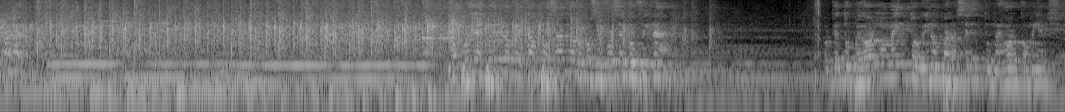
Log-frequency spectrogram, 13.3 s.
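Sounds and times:
audience applause: 0:00.0 - 0:09.0
sustained low musical tones: 0:00.0 - 0:13.3
speech: 0:10.8 - 0:13.3.

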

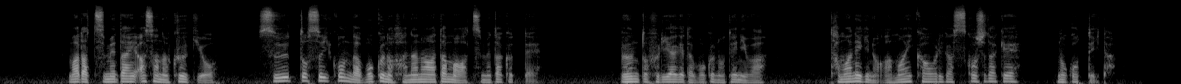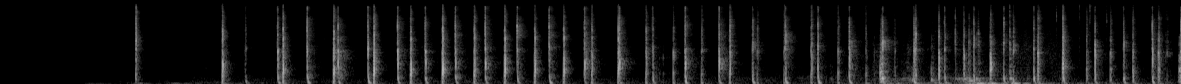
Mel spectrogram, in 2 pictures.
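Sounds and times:
speech: 0:00.7 - 0:05.5, 0:06.2 - 0:11.2
pair of hands clapping in a standing ovation: 0:13.2 - 0:23.6.

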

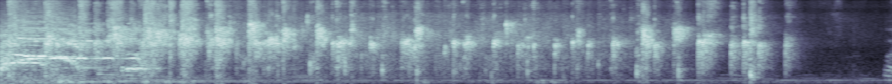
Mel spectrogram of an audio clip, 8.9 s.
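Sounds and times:
cheers and voices: 0:00.0 - 0:01.6
audience applause: 0:00.0 - 0:08.0.

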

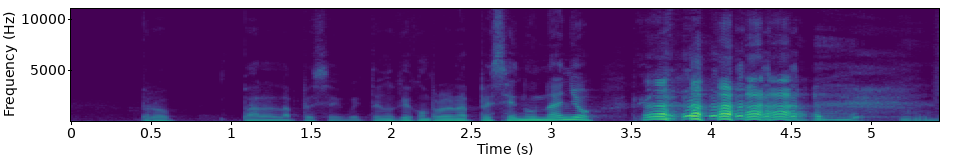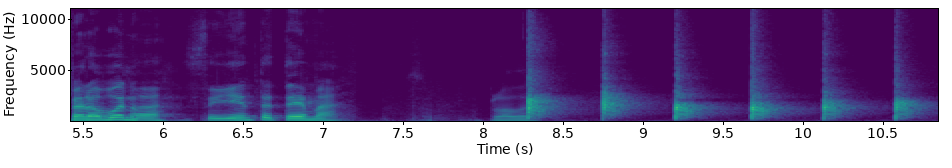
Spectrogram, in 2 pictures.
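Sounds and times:
speech: 0:00.4 - 0:07.2, 0:08.0 - 0:08.4
laughter: 0:03.6 - 0:05.8
hand clapping: 0:08.2 - 0:10.8.

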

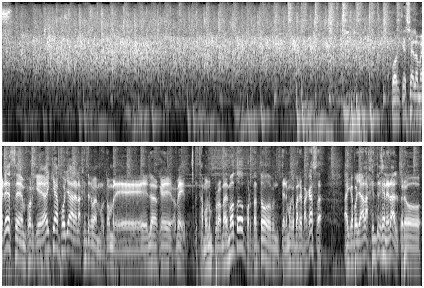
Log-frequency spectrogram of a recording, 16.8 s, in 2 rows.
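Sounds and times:
applause: 0:00.0 - 0:09.9
speech: 0:07.8 - 0:16.7.

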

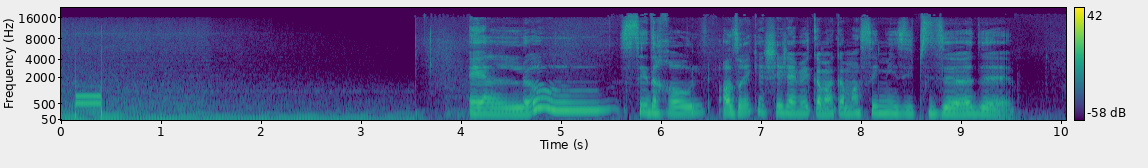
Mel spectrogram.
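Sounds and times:
beep: 0:00.1 - 0:00.4
speech: 0:04.1 - 0:09.6.

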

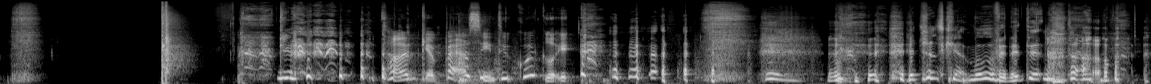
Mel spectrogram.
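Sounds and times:
hand clap: 0:01.6 - 0:02.0
laughter: 0:02.4 - 0:11.5
speech: 0:02.8 - 0:06.4, 0:07.6 - 0:11.5.

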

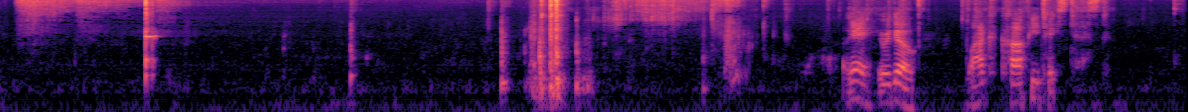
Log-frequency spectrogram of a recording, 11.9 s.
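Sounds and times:
cup and pot clinking and knocking: 0:01.5 - 0:01.7
speech: 0:08.6 - 0:11.1.

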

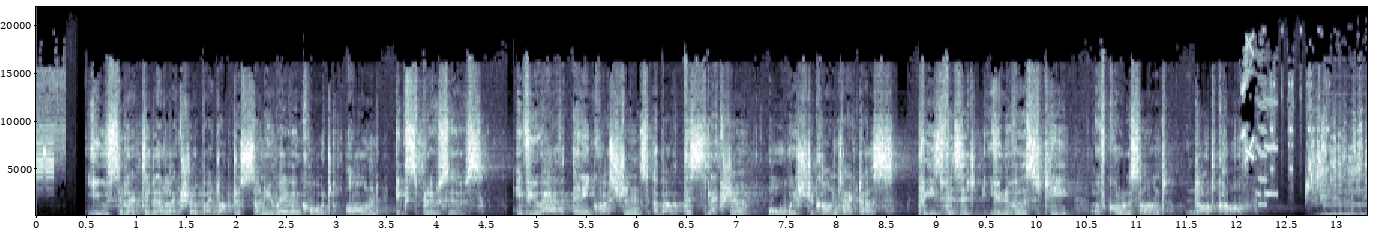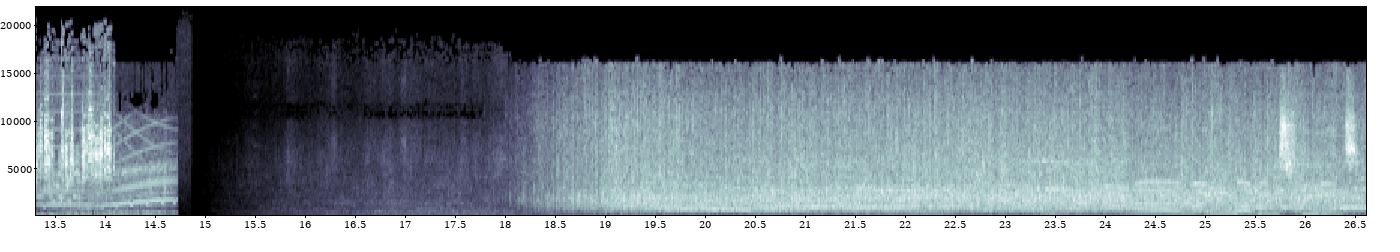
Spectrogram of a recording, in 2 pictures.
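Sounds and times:
speech: 0:00.5 - 0:13.0, 0:26.0 - 0:26.5
short tonal burst: 0:12.1 - 0:14.8
students' welcoming applause: 0:18.4 - 0:26.5
cheers: 0:18.9 - 0:26.5.

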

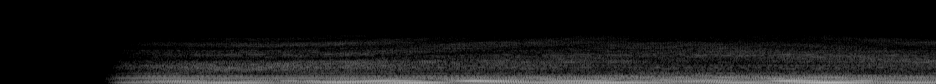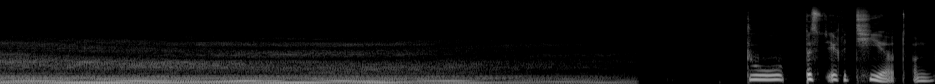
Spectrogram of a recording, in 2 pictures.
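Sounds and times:
low droning hum: 0:01.1 - 0:15.8
speech: 0:16.8 - 0:18.7.

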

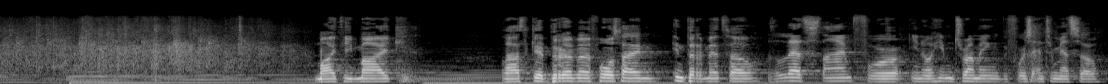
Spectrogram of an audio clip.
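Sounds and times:
audience applause for the band: 0:00.0 - 0:03.2
speech: 0:00.7 - 0:00.9, 0:03.1 - 0:04.2, 0:05.0 - 0:11.0.

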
